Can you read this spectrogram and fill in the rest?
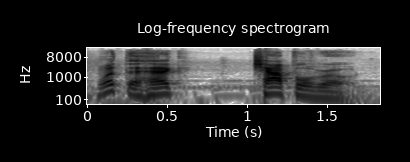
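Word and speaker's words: Chappell Roan: Chapel Roan. What the heck? Chapel Roan. Hard CH. I think I was thinking chaperone, but I think it's a harder CH.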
